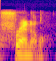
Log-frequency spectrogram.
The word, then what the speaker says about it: Fresnel: obviously I go with fresnel yeah so the name is pronounced FR frel or frenel the S is silent yeah hello 1 hour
